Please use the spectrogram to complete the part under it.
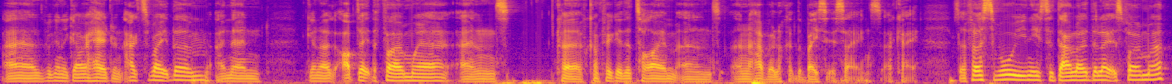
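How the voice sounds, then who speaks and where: A man with a fairly low, very soft-edged, mellow voice presents a screen tutorial. He talks informally and thinks aloud as he goes through each step. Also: normal speed, few pauses. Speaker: tutorial presenter for a security products seller. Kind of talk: casual software walkthrough narration.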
